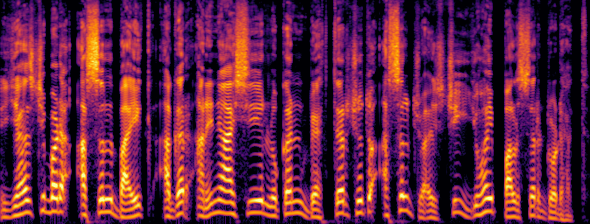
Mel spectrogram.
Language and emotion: Kashmiri, neutral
